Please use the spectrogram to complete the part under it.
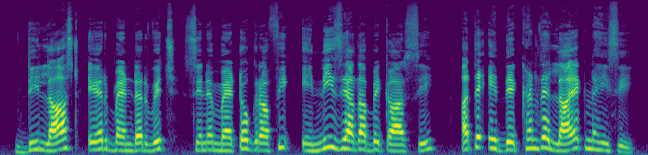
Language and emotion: Punjabi, disgusted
